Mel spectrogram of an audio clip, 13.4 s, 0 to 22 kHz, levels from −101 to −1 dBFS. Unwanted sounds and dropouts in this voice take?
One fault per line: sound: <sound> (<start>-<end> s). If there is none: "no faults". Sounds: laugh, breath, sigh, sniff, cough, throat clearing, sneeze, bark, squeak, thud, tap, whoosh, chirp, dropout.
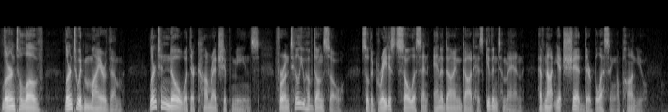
no faults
